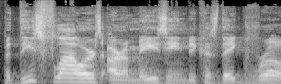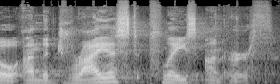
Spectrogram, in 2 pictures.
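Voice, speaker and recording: A man with a gravelly, smoky voice, getting over a cold, preaching conversationally to a congregation in an informal, slightly halting way. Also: medium pitch. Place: large reverberant room, live service. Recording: reverberant hall.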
